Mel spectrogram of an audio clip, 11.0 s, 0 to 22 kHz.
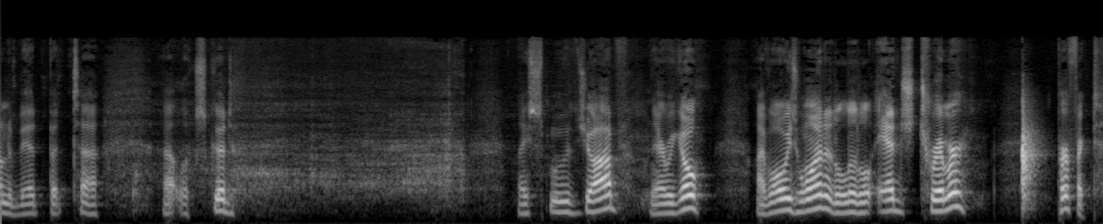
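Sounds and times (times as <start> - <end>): wood plane shaving hiss: 1.3 - 4.7.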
